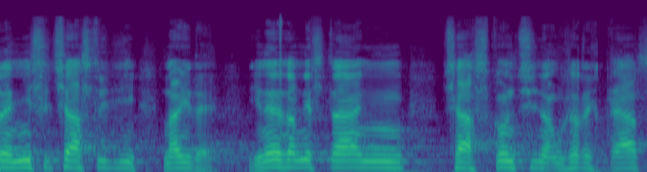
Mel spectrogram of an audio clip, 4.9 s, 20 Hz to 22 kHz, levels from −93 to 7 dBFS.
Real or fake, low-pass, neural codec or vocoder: fake; 14.4 kHz; codec, 44.1 kHz, 7.8 kbps, Pupu-Codec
